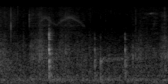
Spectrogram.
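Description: A few faint clicks and small taps from handling the plated figure on its clip lead beside the plastic plating tank, the sharpest about half a second in.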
